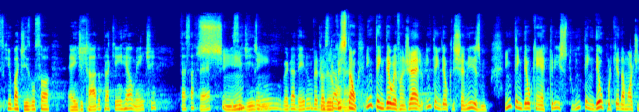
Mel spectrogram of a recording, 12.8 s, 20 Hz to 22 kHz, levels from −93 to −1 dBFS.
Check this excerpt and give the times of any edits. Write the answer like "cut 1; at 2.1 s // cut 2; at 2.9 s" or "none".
cut 1; at 3.6 s // cut 2; at 5.1 s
